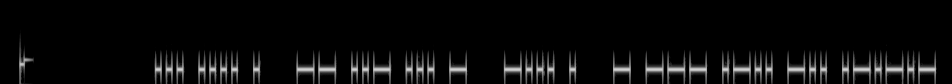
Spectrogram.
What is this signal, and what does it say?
Morse code, heard as a keyed tone, about 22 wpm, 700 Hz. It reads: SHE MUST BE TOLD.
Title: Sentences from Top 400 Words 22wpm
